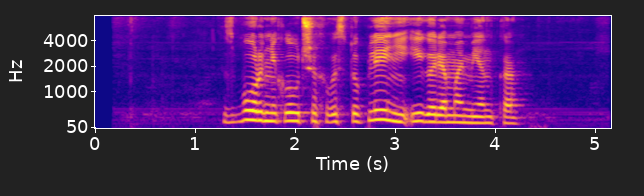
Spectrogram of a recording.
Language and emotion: Russian, neutral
